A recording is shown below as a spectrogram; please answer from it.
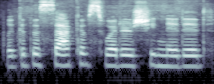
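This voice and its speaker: A woman's voice: mid-range voice, completely flat delivery, moderate pace, poor audio. A woman teacher reading a picture book aloud to young children in a playful way, with chatty asides and questions.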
